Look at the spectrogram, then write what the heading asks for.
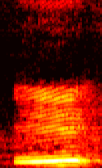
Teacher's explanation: कंठ में भी होता है कंपन और तालु में भी कंपन होता है। ए वहां से आकर बिल्कुल तालु में टच होता है। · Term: कंठ तालु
